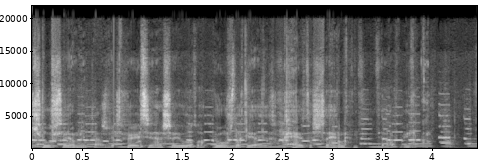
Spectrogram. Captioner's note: rambling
